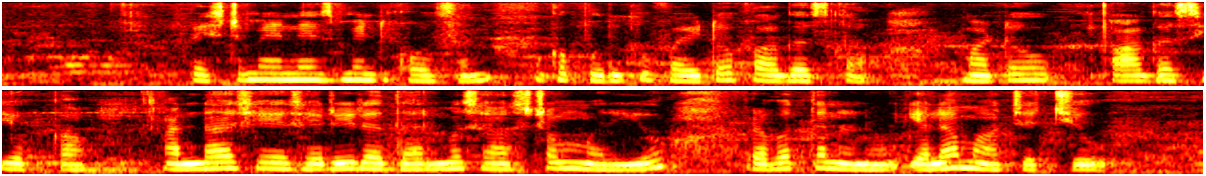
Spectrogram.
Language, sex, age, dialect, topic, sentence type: Telugu, female, 18-24, Utterandhra, agriculture, question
